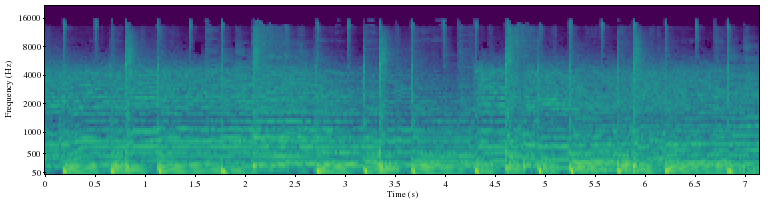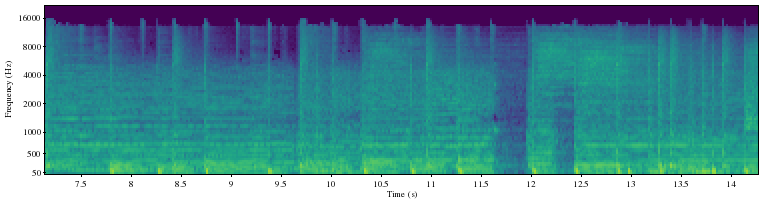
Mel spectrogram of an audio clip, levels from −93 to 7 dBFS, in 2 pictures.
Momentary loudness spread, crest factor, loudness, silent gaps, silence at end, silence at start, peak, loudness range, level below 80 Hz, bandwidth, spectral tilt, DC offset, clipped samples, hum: 4 LU; 18 dB; -20 LUFS; none; 0 s; 0 s; -2 dBFS; 2 LU; -26 dBFS; 16 kHz; -5 dB/octave; under 0.1%; under 0.1%; none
